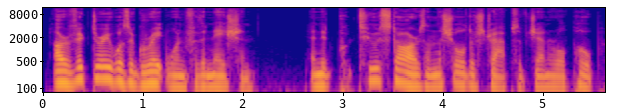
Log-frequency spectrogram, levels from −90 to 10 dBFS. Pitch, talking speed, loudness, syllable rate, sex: 120 Hz, 225 wpm, -19 LUFS, 5.7 syllables/s, male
